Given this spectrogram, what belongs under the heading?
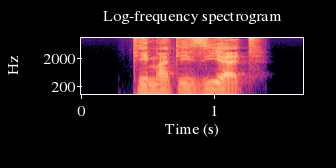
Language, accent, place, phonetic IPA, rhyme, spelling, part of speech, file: German, Germany, Berlin, [tematiˈziːɐ̯t], -iːɐ̯t, thematisiert, verb, De-thematisiert.ogg
- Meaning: 1. past participle of thematisieren 2. inflection of thematisieren: third-person singular present 3. inflection of thematisieren: second-person plural present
